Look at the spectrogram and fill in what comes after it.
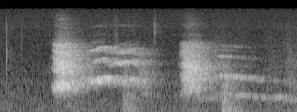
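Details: Two drawn-out whining cries from Robin's Cavalier King Charles Spaniel puppies, each a bright yelp sliding downward into a fading whimper, about a second apart, indoors on a live puppy cam.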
